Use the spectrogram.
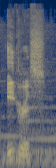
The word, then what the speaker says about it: Igris: You got Igory. So Igris. Wow, why did I say it like that?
